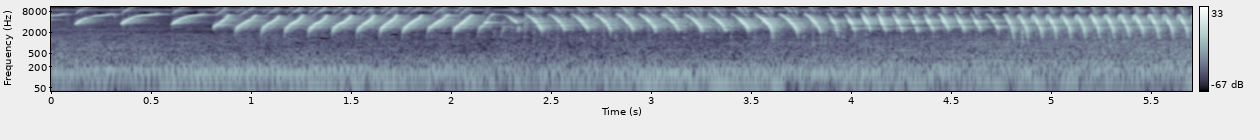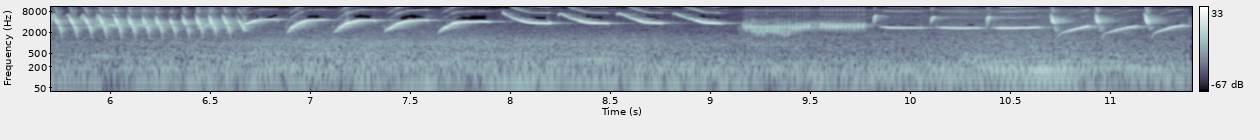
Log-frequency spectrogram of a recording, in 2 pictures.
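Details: Belgian canary singing a training song: rapid repeated rising notes, then a long dense buzzy trill, followed by sharp sliding whistles, short rolls and quick falling chirps. The singing is continuous and high-pitched, with faint low background hum.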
